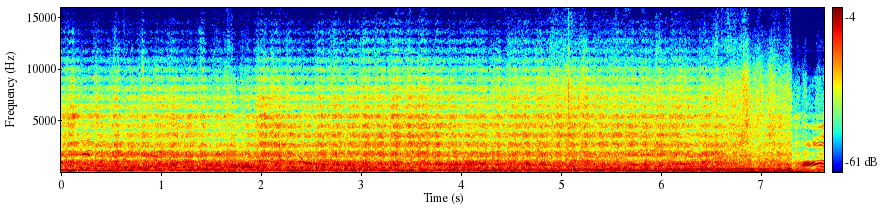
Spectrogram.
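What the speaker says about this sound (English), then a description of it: "That Mopar powered number 19 machine. Looking to the inside of Van at top." Mopar-powered Midwest late model race cars roar around an oval track, a dense, loud, continuous engine drone with layered overlapping motors and no break.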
